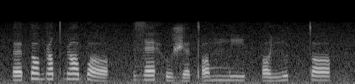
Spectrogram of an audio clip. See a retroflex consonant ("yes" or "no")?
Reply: no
